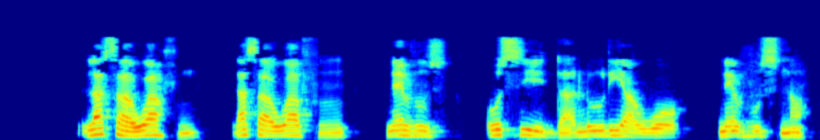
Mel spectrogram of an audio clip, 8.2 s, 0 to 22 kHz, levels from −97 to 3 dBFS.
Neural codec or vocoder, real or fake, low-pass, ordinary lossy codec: codec, 16 kHz, 4 kbps, X-Codec, HuBERT features, trained on balanced general audio; fake; 7.2 kHz; MP3, 32 kbps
